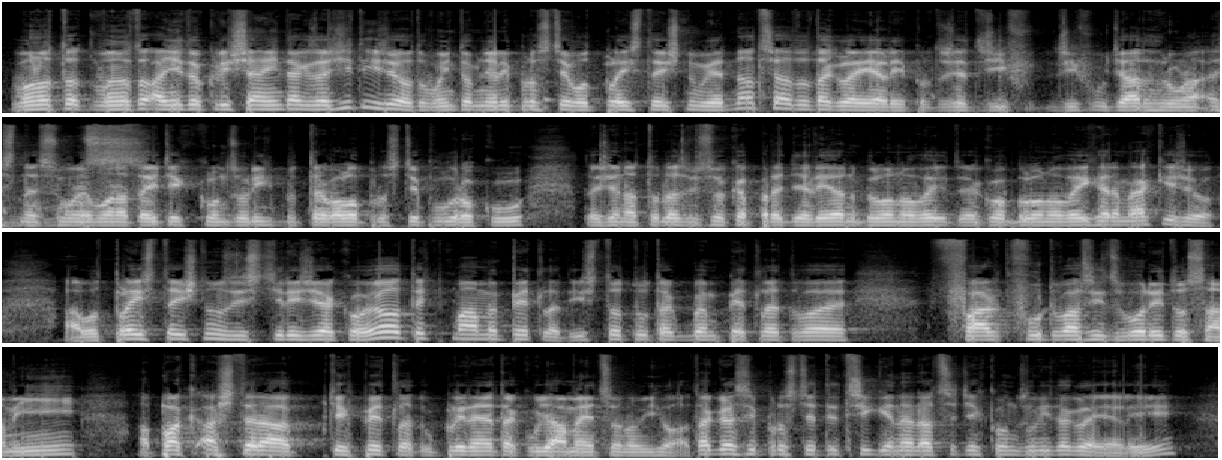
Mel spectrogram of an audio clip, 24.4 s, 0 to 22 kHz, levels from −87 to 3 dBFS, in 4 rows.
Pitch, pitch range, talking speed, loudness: 135 Hz, 120-145 Hz, 250 wpm, -17 LUFS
